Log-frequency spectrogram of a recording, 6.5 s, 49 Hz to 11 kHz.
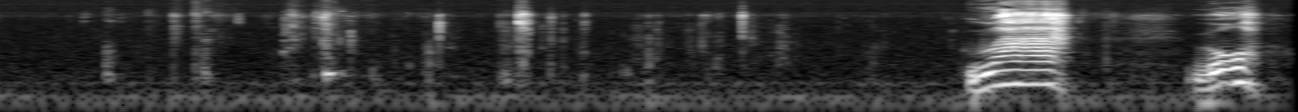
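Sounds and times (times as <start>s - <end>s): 
person gulping and swallowing water after waking: 0.5s - 4.5s
speech: 4.9s - 5.5s, 6.1s - 6.4s.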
